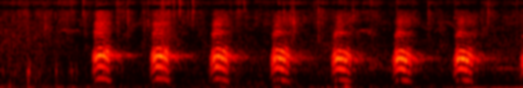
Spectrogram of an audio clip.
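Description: A crow cawing: a regular string of about seven short, hoarse caws, a little under two a second, starting about a second in.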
